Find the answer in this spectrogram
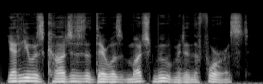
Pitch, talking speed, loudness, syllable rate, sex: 125 Hz, 275 wpm, -17 LUFS, 7.0 syllables/s, male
